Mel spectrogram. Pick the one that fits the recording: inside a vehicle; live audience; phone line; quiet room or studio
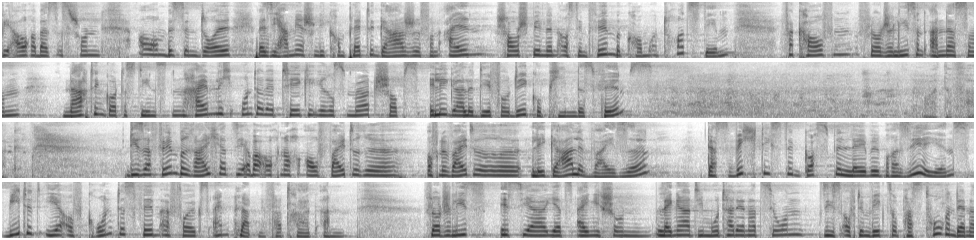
live audience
